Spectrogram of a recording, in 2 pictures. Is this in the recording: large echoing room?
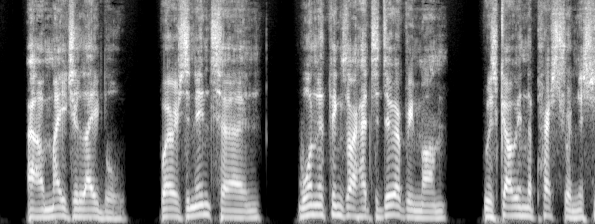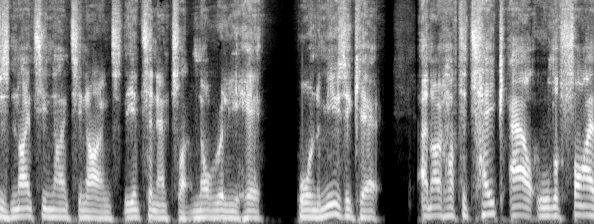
no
